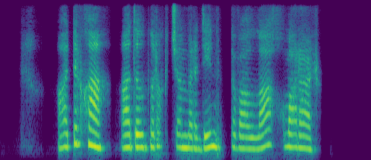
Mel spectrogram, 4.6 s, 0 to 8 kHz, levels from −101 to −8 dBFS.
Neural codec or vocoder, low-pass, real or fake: codec, 24 kHz, 0.5 kbps, DualCodec; 7.2 kHz; fake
